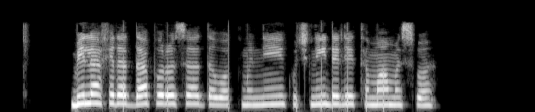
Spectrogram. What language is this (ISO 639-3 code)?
pus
